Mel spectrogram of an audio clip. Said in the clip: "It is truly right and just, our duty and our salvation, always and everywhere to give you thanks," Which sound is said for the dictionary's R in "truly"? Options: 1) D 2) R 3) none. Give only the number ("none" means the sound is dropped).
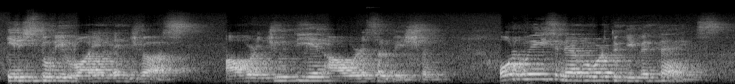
3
